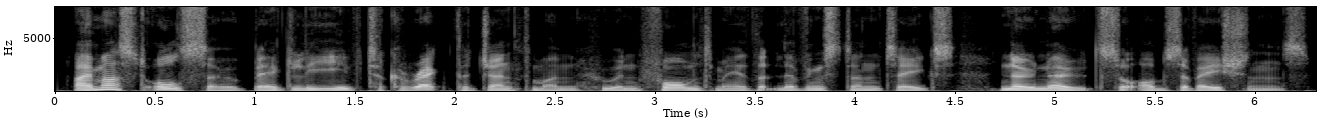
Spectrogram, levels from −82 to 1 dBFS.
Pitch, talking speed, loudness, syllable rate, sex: 105 Hz, 180 wpm, -21 LUFS, 5.8 syllables/s, male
